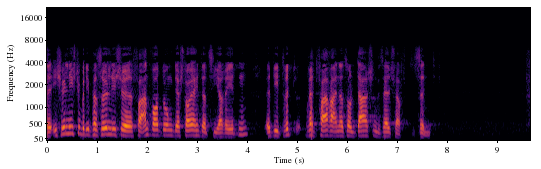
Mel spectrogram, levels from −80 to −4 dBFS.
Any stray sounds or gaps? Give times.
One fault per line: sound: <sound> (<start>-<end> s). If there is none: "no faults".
no faults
